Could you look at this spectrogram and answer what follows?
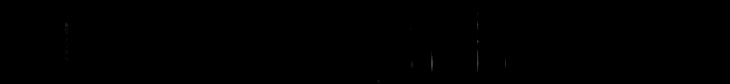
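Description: Faint clicks and taps of cardboard jigsaw puzzle pieces being picked up, shuffled and set down by hand: one click early, then a quick flurry of several in the middle, and a few light ticks near the end.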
